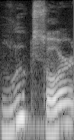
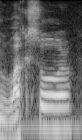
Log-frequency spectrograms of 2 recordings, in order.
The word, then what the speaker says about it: Luxo: seen the main character, because it is the Luxor lamp. I've been saying Luxo for the longest time, but apparently just recently I found out it's pronounced Luxo.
